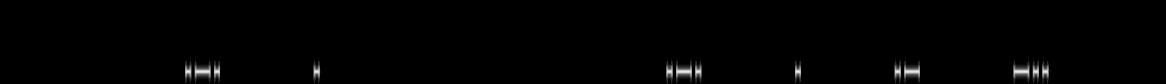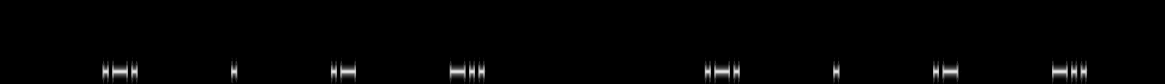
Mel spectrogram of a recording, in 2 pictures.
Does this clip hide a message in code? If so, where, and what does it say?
Yes: Morse code from 1.9 to 22.5 s, heard as a keyed tone, about 25 wpm, spaced as for 8 wpm, 600 Hz. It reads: RE READ READ READ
